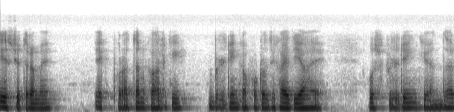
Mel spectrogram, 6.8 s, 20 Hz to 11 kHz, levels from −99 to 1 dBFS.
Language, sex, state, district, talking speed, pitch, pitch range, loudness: Hindi, male, Uttar Pradesh, Jyotiba Phule Nagar, 160 wpm, 105 Hz, 105-110 Hz, -17 LUFS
